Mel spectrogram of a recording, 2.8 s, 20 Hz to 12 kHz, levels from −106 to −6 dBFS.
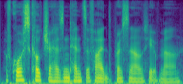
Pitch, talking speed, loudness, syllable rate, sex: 95 Hz, 195 wpm, -22 LUFS, 7.3 syllables/s, male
